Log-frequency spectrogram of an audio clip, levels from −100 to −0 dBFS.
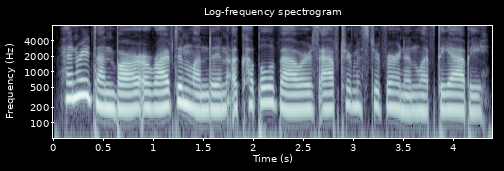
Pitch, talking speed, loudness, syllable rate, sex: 200 Hz, 205 wpm, -17 LUFS, 5.7 syllables/s, female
